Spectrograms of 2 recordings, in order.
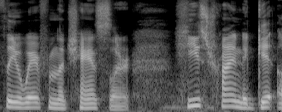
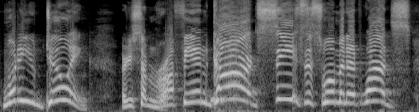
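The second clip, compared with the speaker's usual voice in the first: outraged chancellor. Acted. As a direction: shriek for the guards. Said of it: "he's just like".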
